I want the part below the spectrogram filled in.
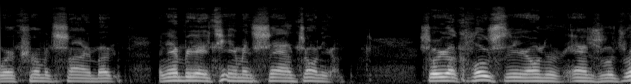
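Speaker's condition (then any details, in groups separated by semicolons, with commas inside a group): Head and neck cancer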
